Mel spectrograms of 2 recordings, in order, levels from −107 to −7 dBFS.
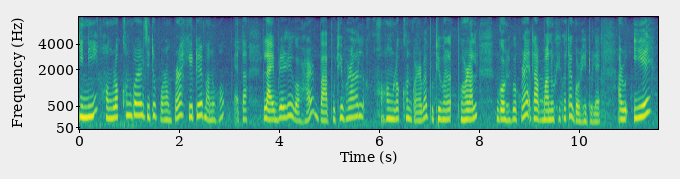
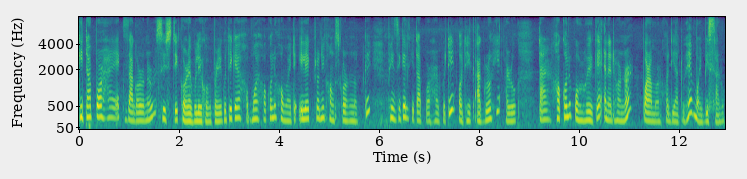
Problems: constant background noise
